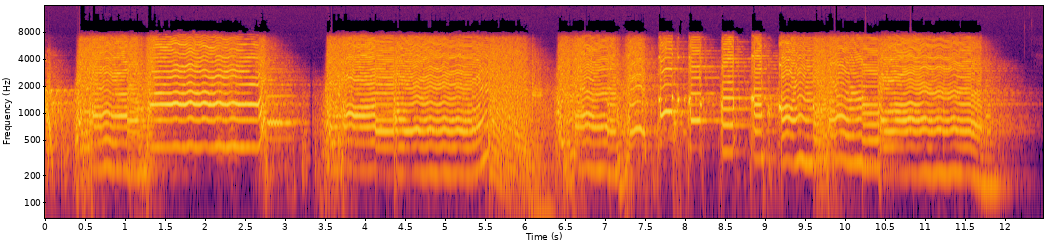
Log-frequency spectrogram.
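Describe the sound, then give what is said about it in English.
A harsh, buzzy fuzz guitar lead, with the amp and cab turned off and the fuzz pedal going straight to front of house, played loud and dry with thick sustained chords, gliding bends and choppy stabs over about twelve seconds, plus a couple of brief laughs. “It turns off the amp and cab, and it's just a fuzz pedal going straight to front of house.”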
